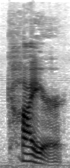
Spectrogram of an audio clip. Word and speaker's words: Cayer: some review work with they're called kyer and I think that's the right way to pronounce it's ca ye are there a tripod company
